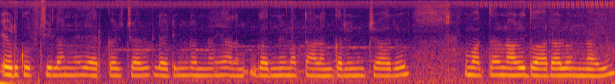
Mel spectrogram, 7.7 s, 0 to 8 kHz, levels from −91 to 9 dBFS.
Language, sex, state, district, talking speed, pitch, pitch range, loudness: Telugu, female, Andhra Pradesh, Krishna, 100 wpm, 215 Hz, 210-225 Hz, -18 LUFS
